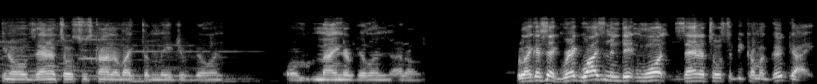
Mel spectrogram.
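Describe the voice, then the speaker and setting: A man's voice: medium pitch, a little fast, a bit bright, faint music behind, rough recording. A man from New York hosting a fan discussion, chatting casually in a rambling, enthusiastic way. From New York, United States. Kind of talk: casual chat.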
